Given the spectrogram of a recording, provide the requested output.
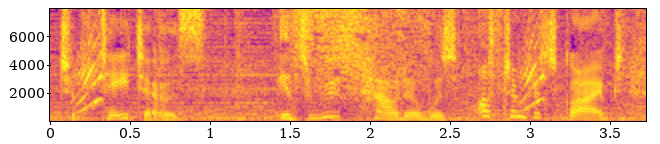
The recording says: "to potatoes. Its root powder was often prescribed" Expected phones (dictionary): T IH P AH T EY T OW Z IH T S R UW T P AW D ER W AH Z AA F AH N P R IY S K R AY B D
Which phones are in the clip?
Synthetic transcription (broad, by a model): T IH P AH T EY T OW Z IH T S R UW T P AW D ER W AH Z AA F AH N P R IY S K R AY B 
